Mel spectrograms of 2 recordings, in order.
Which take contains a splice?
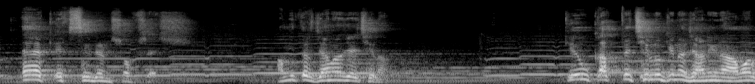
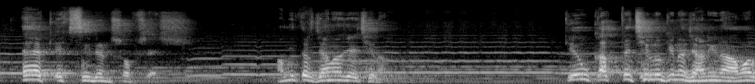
first; 2 cuts; at 1.6 s, 2.8 s

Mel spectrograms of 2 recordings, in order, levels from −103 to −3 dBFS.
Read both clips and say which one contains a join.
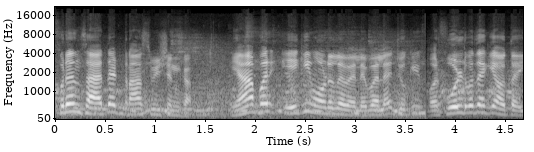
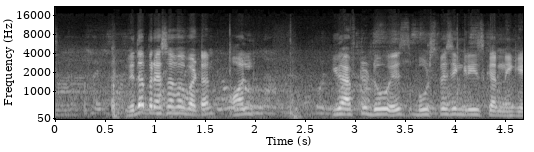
first; 1 cut; at 3.6 s

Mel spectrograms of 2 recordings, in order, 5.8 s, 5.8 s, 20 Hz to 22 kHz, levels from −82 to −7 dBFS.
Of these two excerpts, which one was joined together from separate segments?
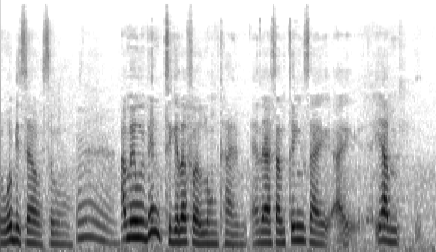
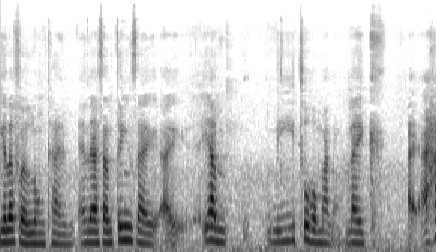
second; 1 cut; at 4.5 s

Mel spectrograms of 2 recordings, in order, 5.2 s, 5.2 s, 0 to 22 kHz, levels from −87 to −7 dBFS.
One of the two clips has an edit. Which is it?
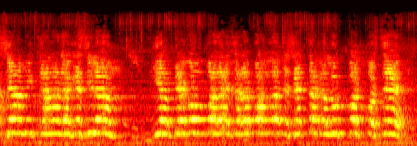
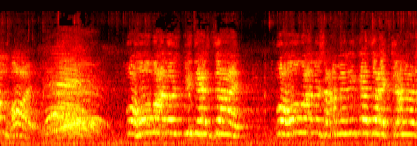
second; 1 cut; at 1.4 s

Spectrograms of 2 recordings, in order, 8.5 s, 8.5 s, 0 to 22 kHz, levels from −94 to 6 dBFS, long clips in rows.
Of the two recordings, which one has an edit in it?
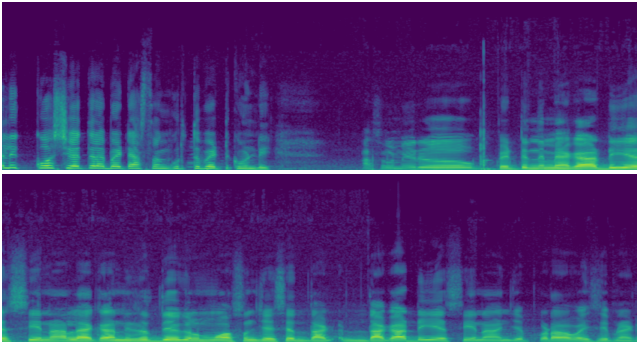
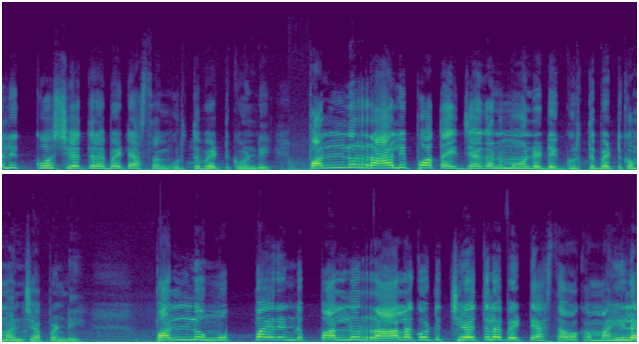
second; 1 cut; at 1.8 s

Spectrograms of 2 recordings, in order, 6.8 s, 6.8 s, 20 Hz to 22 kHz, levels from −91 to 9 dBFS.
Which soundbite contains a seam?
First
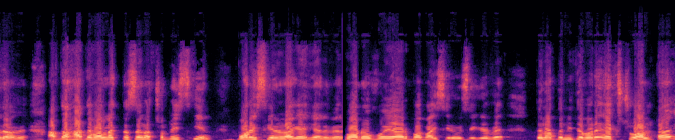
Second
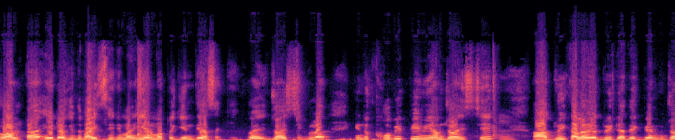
first; 1 cut; at 3.4 s

